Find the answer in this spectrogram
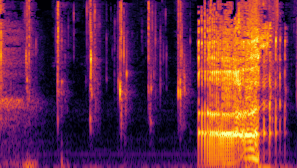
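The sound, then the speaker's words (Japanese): A single loud, low, drawn-out burp follows a series of faint short clicks and mouth sounds, ending with a brief rough tail. “お前の大好きなゲップだよ、ほら。”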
